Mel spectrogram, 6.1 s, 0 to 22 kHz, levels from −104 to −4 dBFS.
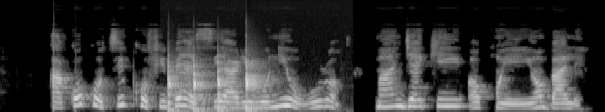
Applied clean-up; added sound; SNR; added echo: none; Knock; -1 dB; none.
